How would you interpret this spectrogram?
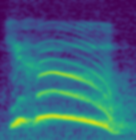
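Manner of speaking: loud sing-song call, pitched high; playful high calling voice. A narrator's reading. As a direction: call out to hidden friends across the camp. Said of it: "Big Bird called".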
